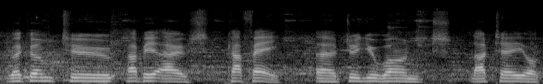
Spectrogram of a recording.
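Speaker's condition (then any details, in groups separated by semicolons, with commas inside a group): Down syndrome; young adult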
